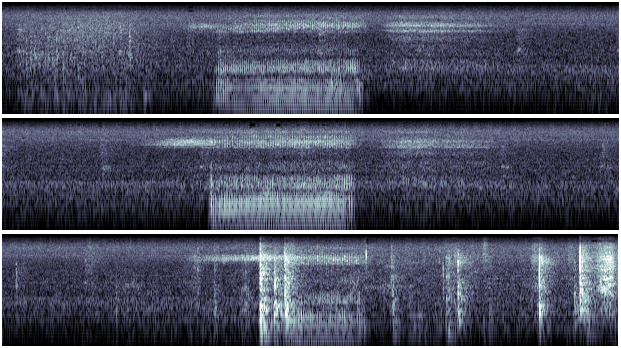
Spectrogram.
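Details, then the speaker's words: A Victorian Bulldog snoring in sleep: loud rattling snores on two slow in-breaths, with quiet breathing between and brief rustling at the end. "snoring, mate? You snoring? That's it, you go back to sleep, mate."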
